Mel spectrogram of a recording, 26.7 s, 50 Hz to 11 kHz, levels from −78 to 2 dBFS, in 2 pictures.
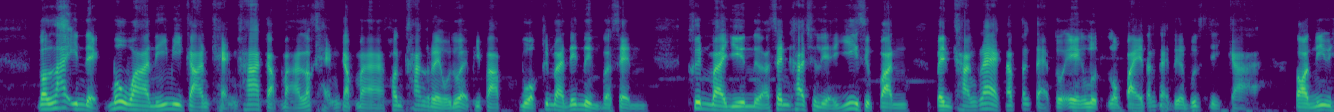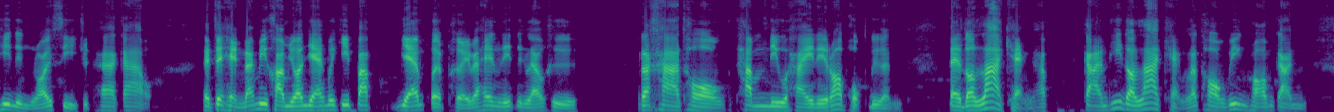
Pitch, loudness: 125 Hz, -22 LUFS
